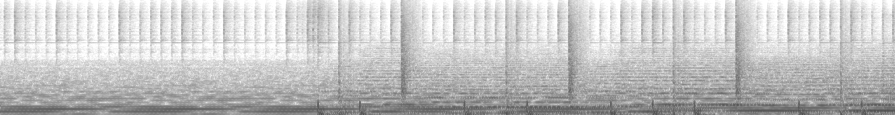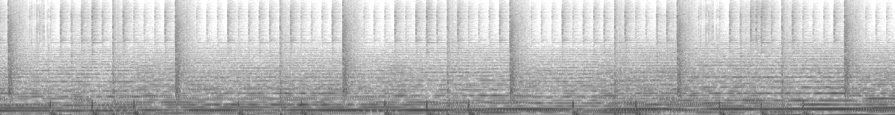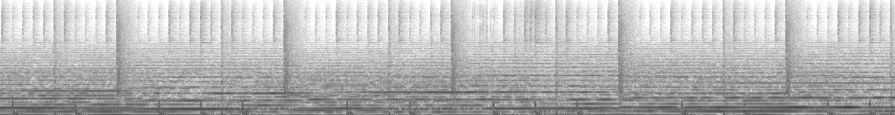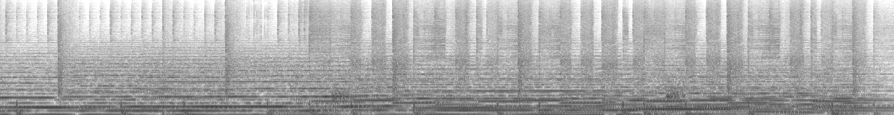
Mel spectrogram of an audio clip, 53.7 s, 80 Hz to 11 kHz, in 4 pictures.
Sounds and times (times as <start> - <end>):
Music: 0.0 - 53.6.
